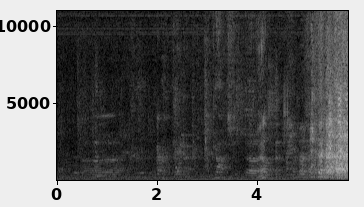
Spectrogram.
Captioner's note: audience member speaking distantly; audience laughing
